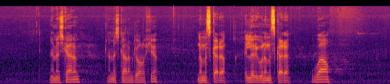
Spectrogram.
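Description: An elderly man speaks slowly and calmly into a microphone.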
